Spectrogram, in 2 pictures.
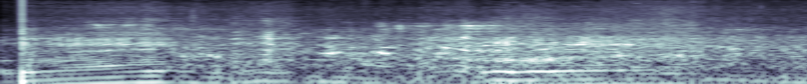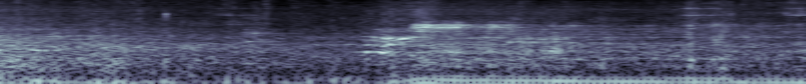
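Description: A second-hand motorcycle in fresh condition revs up loudly at close range, then settles into a steady running drone; people talk over the engine.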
